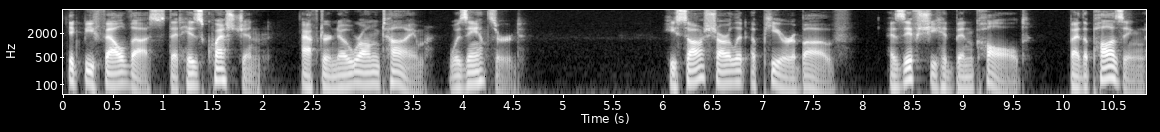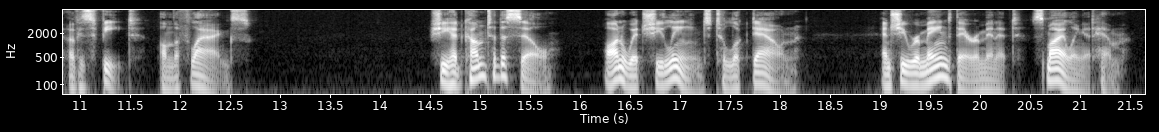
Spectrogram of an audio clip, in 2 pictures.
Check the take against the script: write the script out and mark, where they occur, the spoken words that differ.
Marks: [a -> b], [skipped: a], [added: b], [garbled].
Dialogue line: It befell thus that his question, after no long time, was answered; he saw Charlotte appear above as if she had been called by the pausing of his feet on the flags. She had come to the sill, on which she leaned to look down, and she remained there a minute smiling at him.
It befell thus that his question, after no [long -> wrong] time, was answered; he saw Charlotte appear above as if she had been called by the pausing of his feet on the flags. She had come to the sill, on which she leaned to look down, and she remained there a minute smiling at him.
